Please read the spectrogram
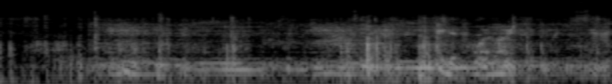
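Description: Faint background music with voices playing at low level, with a few light clicks.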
